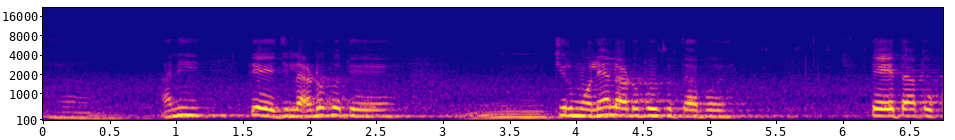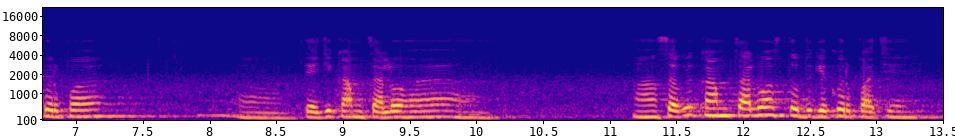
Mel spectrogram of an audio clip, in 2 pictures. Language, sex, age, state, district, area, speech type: Goan Konkani, female, 45-60, Goa, Murmgao, rural, spontaneous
